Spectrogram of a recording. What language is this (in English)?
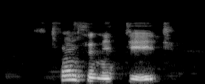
Kabyle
